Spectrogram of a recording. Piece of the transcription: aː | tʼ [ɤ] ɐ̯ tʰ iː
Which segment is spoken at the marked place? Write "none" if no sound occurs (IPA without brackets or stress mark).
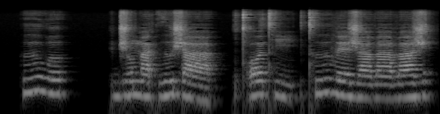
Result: ɔ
